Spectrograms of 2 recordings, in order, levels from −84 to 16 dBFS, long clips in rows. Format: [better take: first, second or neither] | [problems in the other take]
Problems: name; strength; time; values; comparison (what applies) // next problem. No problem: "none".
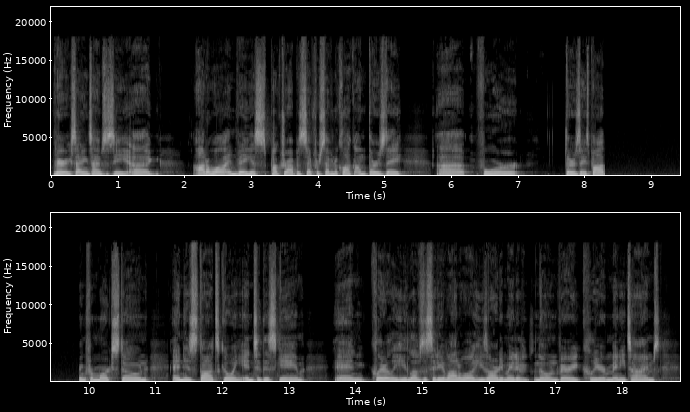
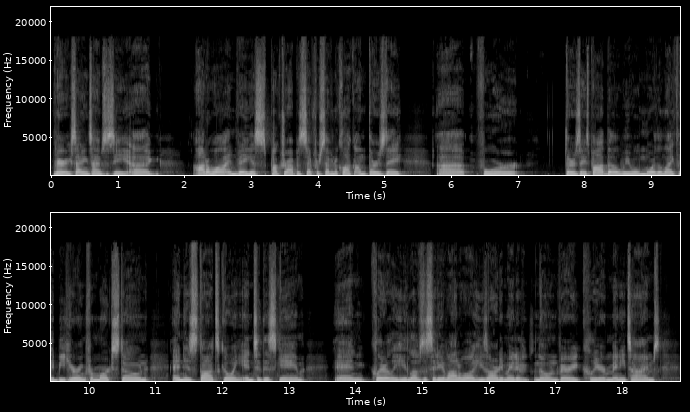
second | audio cutting out; at 8.5 s for 1.5 s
